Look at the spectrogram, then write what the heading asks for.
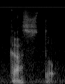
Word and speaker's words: Gusto: a family restaurant here in English it's called Cafe gusto in Japanese it's gaso gasto Cafe gasto and until from opening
